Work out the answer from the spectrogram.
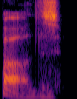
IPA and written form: pɑːðz (paths)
